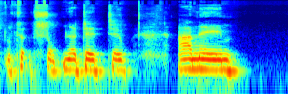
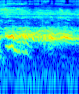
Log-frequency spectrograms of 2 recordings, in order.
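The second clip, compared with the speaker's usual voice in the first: high, quiet helpless laugh; 13 dB quieter than usual. Real, not acted. Storyteller amused by her made-up shop, high laugh. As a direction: laugh softly and high at yourself.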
